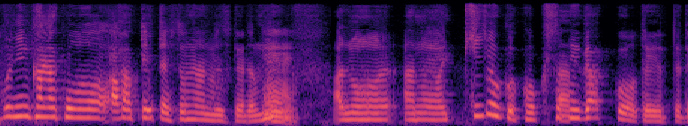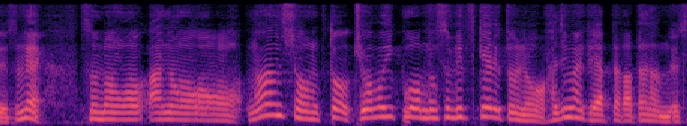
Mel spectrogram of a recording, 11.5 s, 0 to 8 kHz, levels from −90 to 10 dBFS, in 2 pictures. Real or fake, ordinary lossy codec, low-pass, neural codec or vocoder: fake; none; 7.2 kHz; codec, 16 kHz in and 24 kHz out, 0.6 kbps, FireRedTTS-2 codec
